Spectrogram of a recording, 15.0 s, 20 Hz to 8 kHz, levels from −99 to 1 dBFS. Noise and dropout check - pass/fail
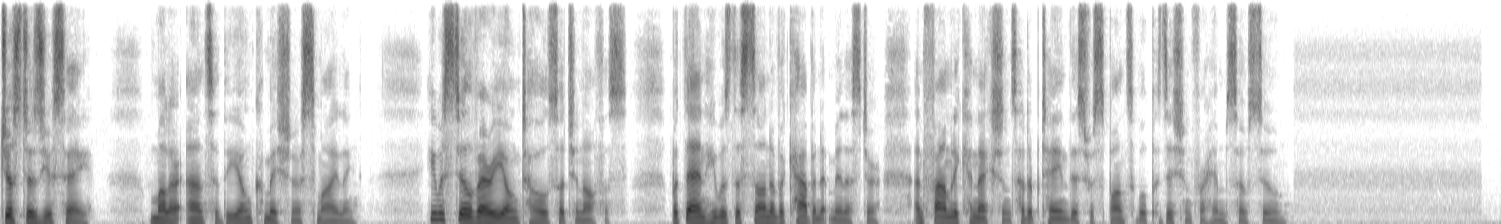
pass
